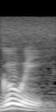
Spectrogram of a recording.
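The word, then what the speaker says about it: Goei: Now there's another one here, another abortionist from Los Angeles, Gordon, G-O-E-I, pronounced Gooey, who is now had a 3-year probation period for another one.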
